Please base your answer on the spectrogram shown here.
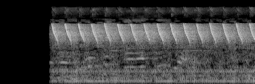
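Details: Bar-winged prinia of the crystal type singing a dense, nonstop 'bren' rattle, lightly processed with simple effects: high, evenly spaced buzzy notes repeated about seven times a second, steady and loud throughout after a short silence.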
